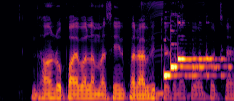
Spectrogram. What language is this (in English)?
Maithili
